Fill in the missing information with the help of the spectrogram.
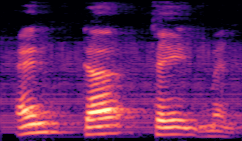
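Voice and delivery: slow "entertainment" split into four syllables; "entertainment" with each syllable set apart. Shown as a demonstration. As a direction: break "entertainment" into en, ter, tain, ment. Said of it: "how to syllabify this".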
